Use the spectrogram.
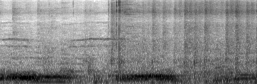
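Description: A pigeon bought for breeding coos close up, two low rolling coo phrases separated by a brief pause, with no talking.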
